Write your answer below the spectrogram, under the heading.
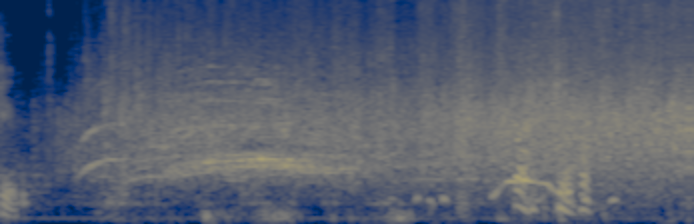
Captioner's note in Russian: бурные овации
